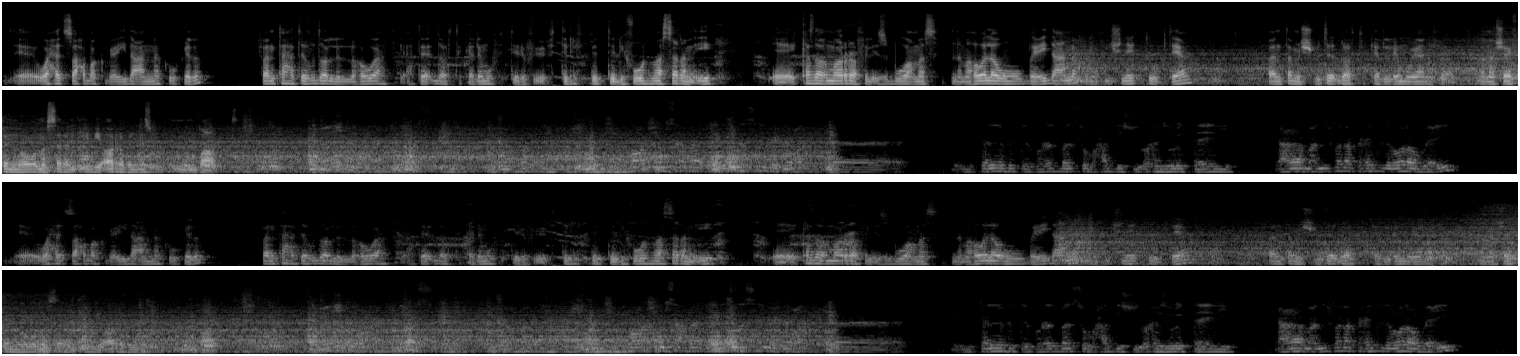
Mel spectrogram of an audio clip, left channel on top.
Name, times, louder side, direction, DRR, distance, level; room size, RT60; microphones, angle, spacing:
voice 1, 0.1-2.0 2.6-7.2 7.7-11.9 12.7-17.4, left 7 dB, 80° left, 0.3 m, -31 dB
Human voice, 3.9-7.3 7.5-8.6, right 1 dB, 20° right, 0.7 m, -50 dB
sound 1, 10.5-23.5, left 1 dB, 40° right, 1.4 m, -36 dB
voice 2, 18.2-24.2 24.6-27.4 27.9-29.7, equal, 70° right, 1.2 m, -43 dB
2.8 x 2.3 x 2.7 m
head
